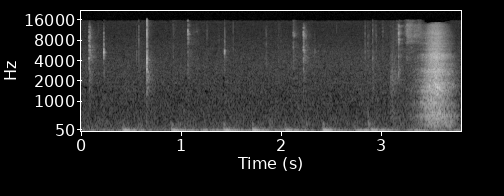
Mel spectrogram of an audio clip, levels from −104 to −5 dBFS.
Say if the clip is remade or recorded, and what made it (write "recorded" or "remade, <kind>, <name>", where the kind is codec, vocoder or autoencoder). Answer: recorded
